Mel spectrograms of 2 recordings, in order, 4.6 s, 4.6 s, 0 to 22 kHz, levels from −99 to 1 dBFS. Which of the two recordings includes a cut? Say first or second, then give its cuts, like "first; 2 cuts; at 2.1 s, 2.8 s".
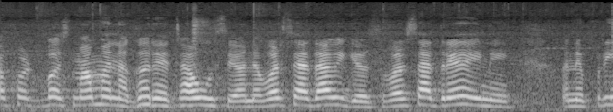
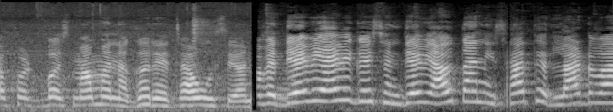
second; 1 cut; at 1.9 s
